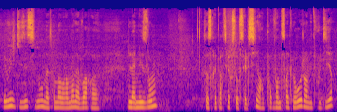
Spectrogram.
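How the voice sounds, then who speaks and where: This young lifestyle vlogger talks fast in a mellow, fairly low voice with a steady tone. She chats casually to camera and thinks aloud for her audience, filming in her home living room, in a car and in a furniture store.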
